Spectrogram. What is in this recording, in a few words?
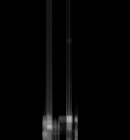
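Police Northwest District Tac, radio; wake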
